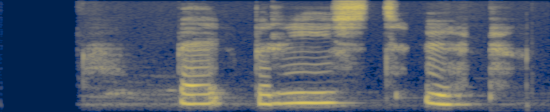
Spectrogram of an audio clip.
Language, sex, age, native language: Icelandic, female, 9, Icelandic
